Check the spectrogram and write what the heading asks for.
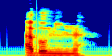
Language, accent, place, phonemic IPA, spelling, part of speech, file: French, France, Lyon, /a.bɔ.min/, abominent, verb, LL-Q150 (fra)-abominent.wav
- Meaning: third-person plural present indicative/subjunctive of abominer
